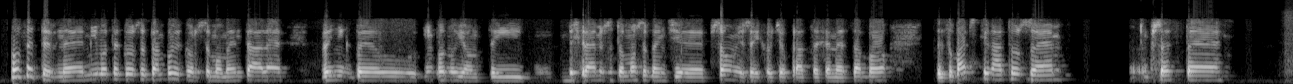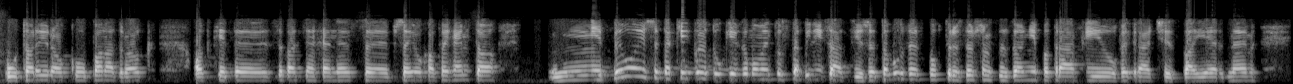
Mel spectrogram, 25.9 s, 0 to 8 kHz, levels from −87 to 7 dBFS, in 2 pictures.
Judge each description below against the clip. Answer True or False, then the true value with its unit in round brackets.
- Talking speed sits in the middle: True (140 wpm)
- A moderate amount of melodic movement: True (4.8 semitones)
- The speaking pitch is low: False (150 Hz)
